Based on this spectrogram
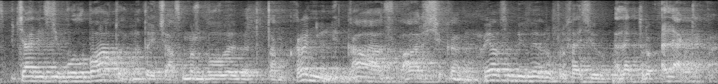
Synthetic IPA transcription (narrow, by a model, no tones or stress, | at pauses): spʲe̥sʲialʲnʲisʲtʲibulˠɔbɦɑt̪ɔnɐt̪ɔjt͡ʃɑ̰smɔʒnɡɔlˠɔʋɪʋʲɪt̪ɪ̥t̪ɑmkɾɐnʲiwnʲɪkɑst̪ɑrʃʲɪkɐnʊjasɔbʲiʋɪnʊwpɾɔfɛsʲijʊɛlʲˠɛk̚t̪ɾɔɛlʲˠɛk̚t̪ɾɪkɐ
